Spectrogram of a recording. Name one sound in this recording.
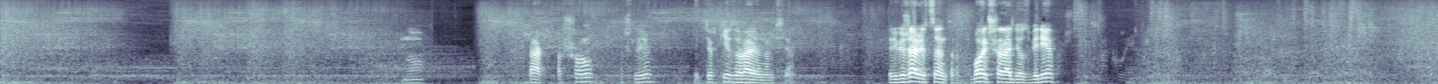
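Magical spells crackle and whoosh in a fight.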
